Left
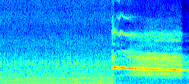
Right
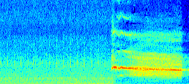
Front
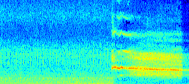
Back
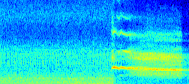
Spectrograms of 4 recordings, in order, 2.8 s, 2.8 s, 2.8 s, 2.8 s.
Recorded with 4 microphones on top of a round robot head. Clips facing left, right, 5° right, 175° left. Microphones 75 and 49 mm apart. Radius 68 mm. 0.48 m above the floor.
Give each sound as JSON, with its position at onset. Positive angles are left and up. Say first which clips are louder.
{"t": 1.7, "sound": "a scream", "louder": "right 6 dB, front 6 dB", "azimuth_deg": -65, "distance_m": 1.7}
